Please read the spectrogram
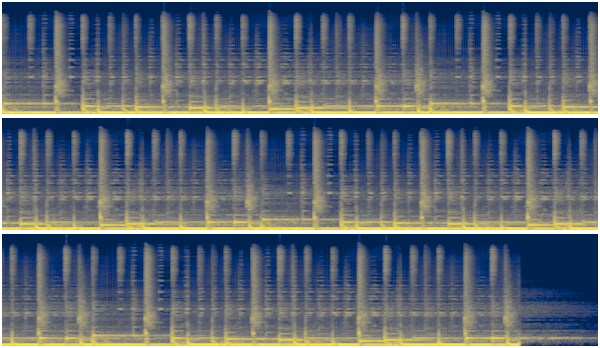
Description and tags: Hip hop beats techno
experimental hip hop beat wih a techno vibe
